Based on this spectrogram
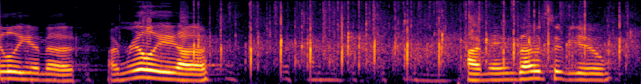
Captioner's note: applause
